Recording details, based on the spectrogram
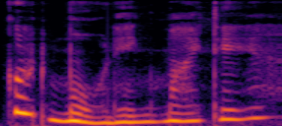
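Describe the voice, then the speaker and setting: A woman voicing a prim, sweet, bookish gentleman who dotes on his partner, fussy and polite, in an audio fiction drama. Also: lowish voice, lively intonation, slow, slightly rough, dry recording, exaggerated voice. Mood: tender. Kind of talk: amateur audio fiction acting.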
